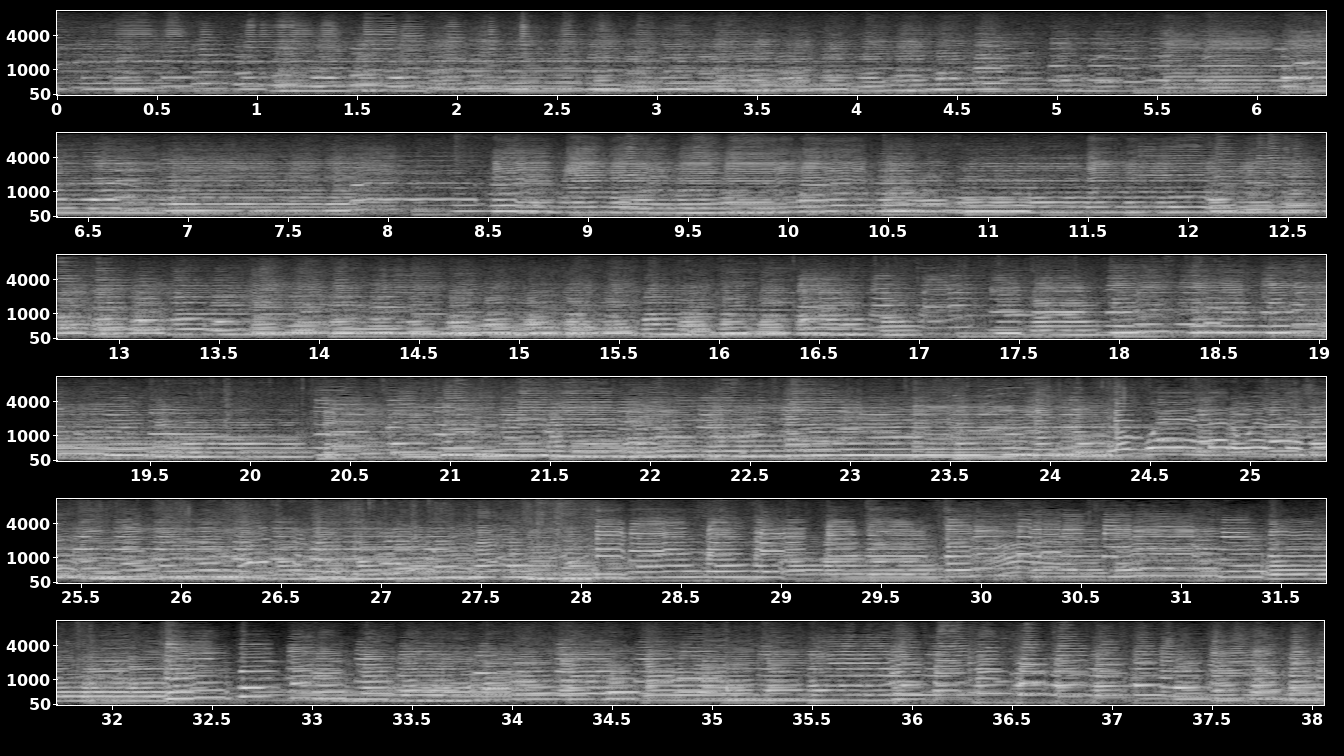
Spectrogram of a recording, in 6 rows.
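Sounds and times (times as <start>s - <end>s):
brass band with saxophones: 0.0s - 38.0s
wind instruments playing melody: 0.0s - 38.0s
stepping bass line: 9.2s - 38.0s.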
